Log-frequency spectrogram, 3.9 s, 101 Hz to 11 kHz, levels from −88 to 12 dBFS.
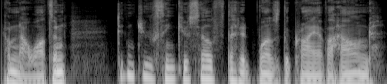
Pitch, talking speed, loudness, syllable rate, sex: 100 Hz, 230 wpm, -18 LUFS, 5.2 syllables/s, male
